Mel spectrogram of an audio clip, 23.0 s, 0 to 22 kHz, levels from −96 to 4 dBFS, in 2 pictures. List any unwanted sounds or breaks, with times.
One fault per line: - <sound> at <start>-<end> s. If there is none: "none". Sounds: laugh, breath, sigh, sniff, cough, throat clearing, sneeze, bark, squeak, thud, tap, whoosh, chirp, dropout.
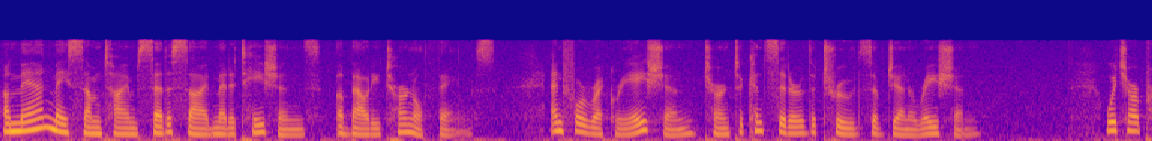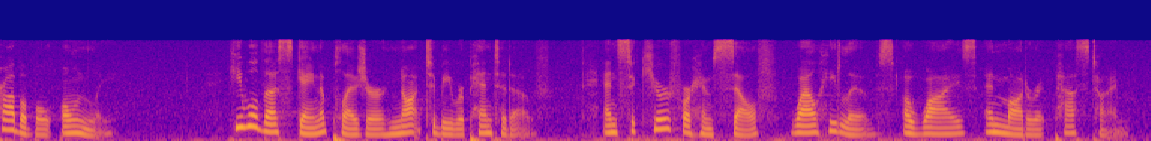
none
